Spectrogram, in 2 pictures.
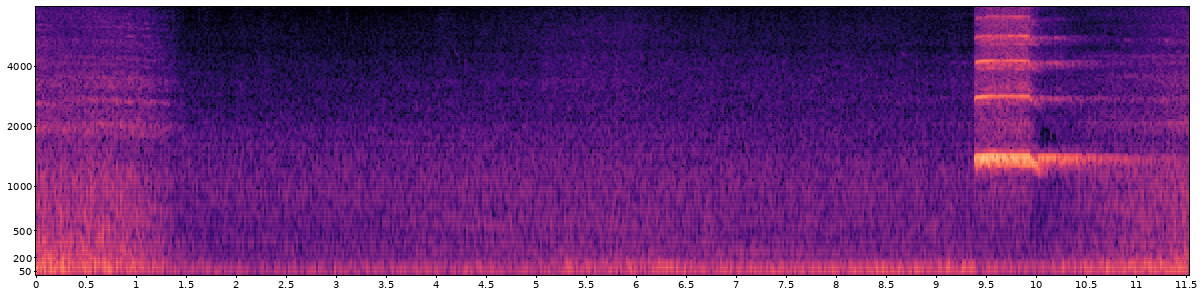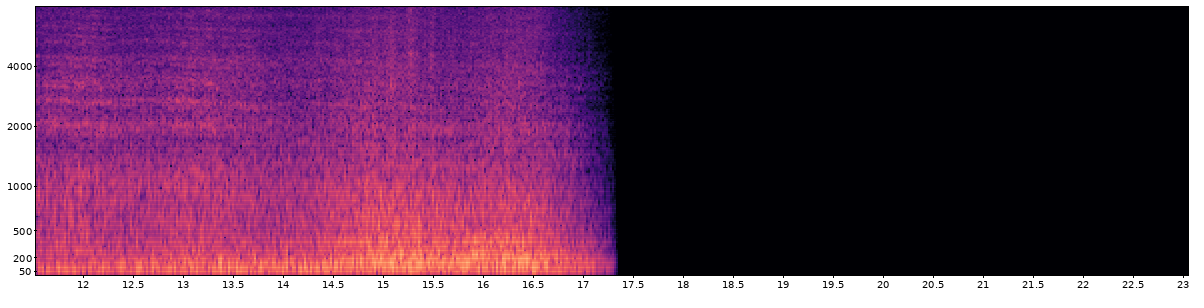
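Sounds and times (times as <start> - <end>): train rumbling past: 0.0 - 17.3
train horn blast: 9.4 - 11.5.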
